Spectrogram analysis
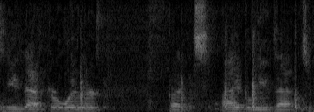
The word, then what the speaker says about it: Euler: Okay, yeah, it's Euler. It's pronounced Euler.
